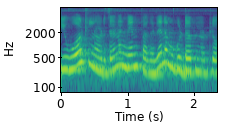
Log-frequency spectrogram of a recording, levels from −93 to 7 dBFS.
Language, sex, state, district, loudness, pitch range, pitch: Kannada, female, Karnataka, Chamarajanagar, -14 LUFS, 240-310 Hz, 265 Hz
